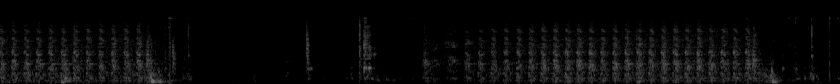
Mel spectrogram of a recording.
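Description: Starter cranks at a regular pace, roughly three beats a second, pauses, then cranks again, but the engine never catches: cranks but won't start. Cause suspected, not confirmed.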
